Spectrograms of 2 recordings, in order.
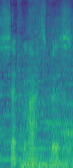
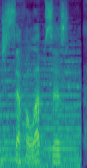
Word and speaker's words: Cephalaspis: Mutilates the name of the genus Cephalaspis, pronouncing it as Cephalepsis.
